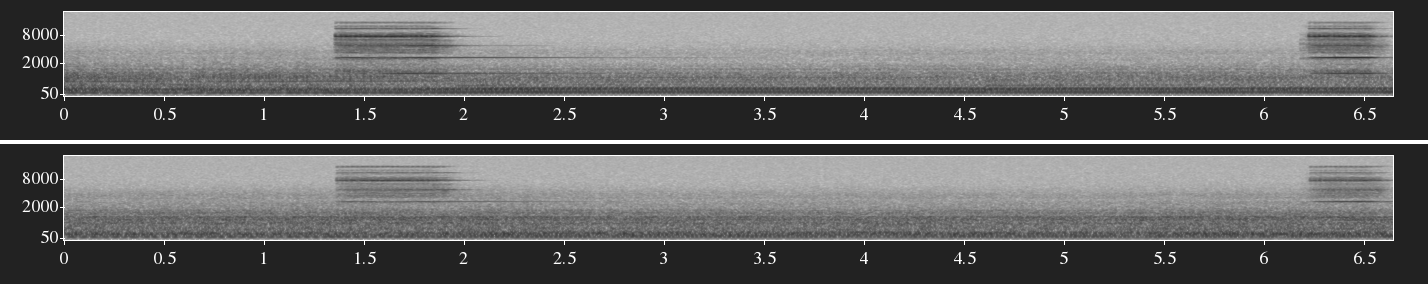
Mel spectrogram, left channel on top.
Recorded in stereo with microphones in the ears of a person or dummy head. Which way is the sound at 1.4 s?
85° left.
